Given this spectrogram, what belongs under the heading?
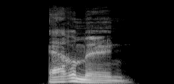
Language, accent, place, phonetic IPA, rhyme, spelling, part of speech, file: German, Germany, Berlin, [ˈɛʁml̩n], -ɛʁml̩n, Ärmeln, noun, De-Ärmeln.ogg
- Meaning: dative plural of Ärmel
